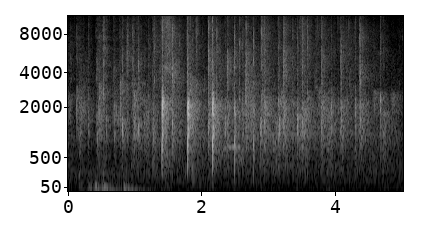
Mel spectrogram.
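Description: Scattered, fairly faint applause from attendees at a school board meeting, with a few sharper individual claps early on before the clapping thins out.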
